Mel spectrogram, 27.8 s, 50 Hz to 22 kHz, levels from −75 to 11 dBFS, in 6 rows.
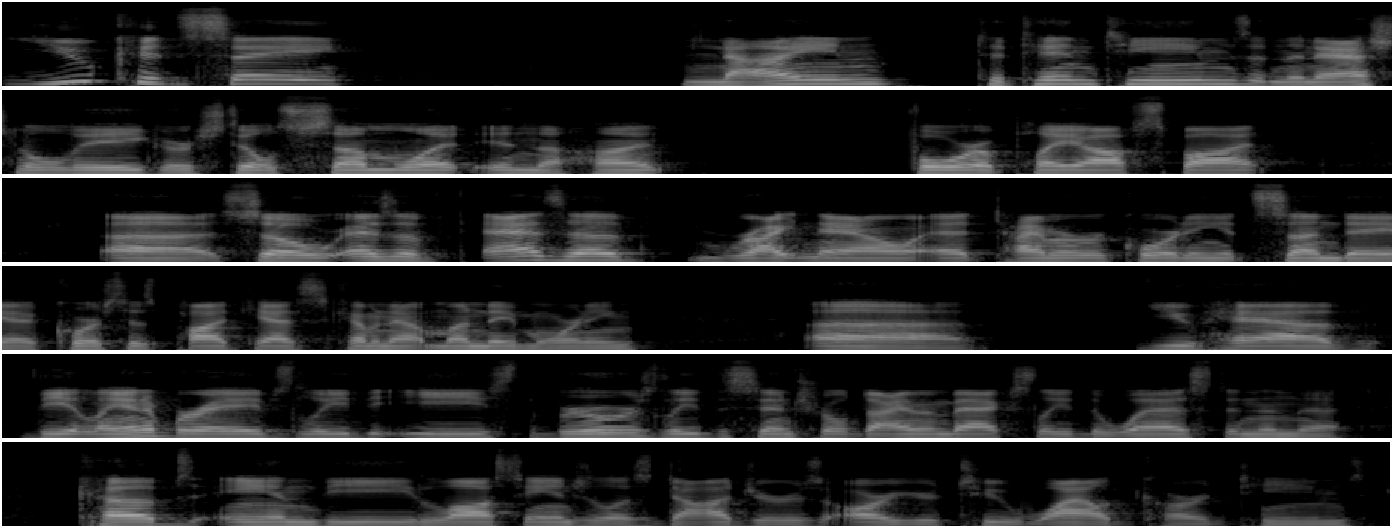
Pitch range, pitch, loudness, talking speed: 120-140 Hz, 130 Hz, -32 LUFS, 165 wpm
